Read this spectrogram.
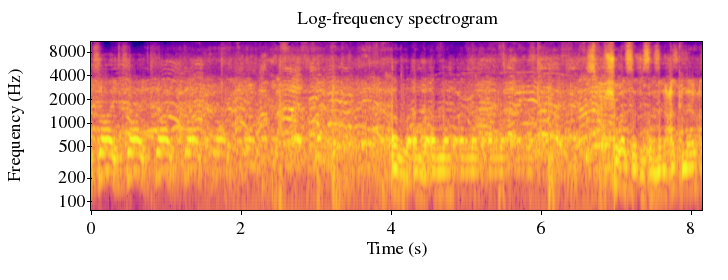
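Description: A man sings through a loud sound system.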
